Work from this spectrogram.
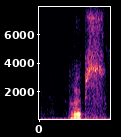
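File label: "rups", Dutch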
